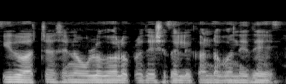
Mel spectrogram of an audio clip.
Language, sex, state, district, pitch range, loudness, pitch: Kannada, male, Karnataka, Koppal, 95-105 Hz, -18 LUFS, 100 Hz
